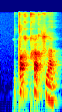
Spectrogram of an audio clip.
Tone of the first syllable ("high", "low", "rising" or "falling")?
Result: high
